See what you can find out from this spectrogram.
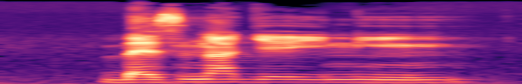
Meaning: hopeless
- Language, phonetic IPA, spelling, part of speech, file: Czech, [ˈbɛznaɟɛjniː], beznadějný, adjective, Cs-beznadějný.ogg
